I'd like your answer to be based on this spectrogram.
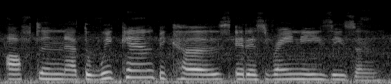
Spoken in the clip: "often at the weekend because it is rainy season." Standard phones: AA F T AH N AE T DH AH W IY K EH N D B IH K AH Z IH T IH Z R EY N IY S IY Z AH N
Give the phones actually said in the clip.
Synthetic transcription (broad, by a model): AA F T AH N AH T DH AH W IY K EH N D B IH K AH Z IH T IH Z R EY N IY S IY Z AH N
